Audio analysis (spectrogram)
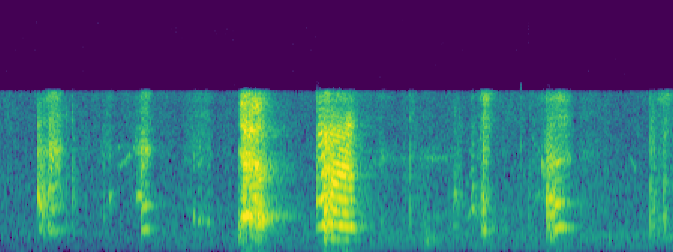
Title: Mommy's Hiccups Funniest Thing Ever!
